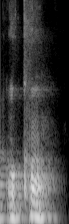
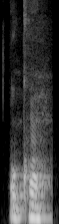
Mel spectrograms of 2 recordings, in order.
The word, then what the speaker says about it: Ocon: It's for me, it's Esteban Ocon, as the French pronounce him. No, I've screwed up the pronunciation. I can never speak in French. I need to sing the language to understand it. Ocon.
